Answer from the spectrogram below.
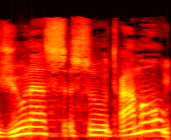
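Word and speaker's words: Joonas Suotamo: Junas Sutamo? – You got it.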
